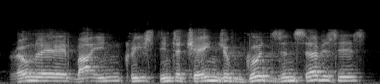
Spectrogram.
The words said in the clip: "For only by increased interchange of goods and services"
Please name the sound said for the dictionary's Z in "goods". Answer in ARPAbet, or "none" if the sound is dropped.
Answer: Z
